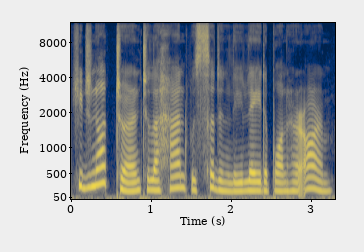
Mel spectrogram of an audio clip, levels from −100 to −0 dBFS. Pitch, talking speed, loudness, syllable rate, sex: 190 Hz, 235 wpm, -14 LUFS, 5.0 syllables/s, female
